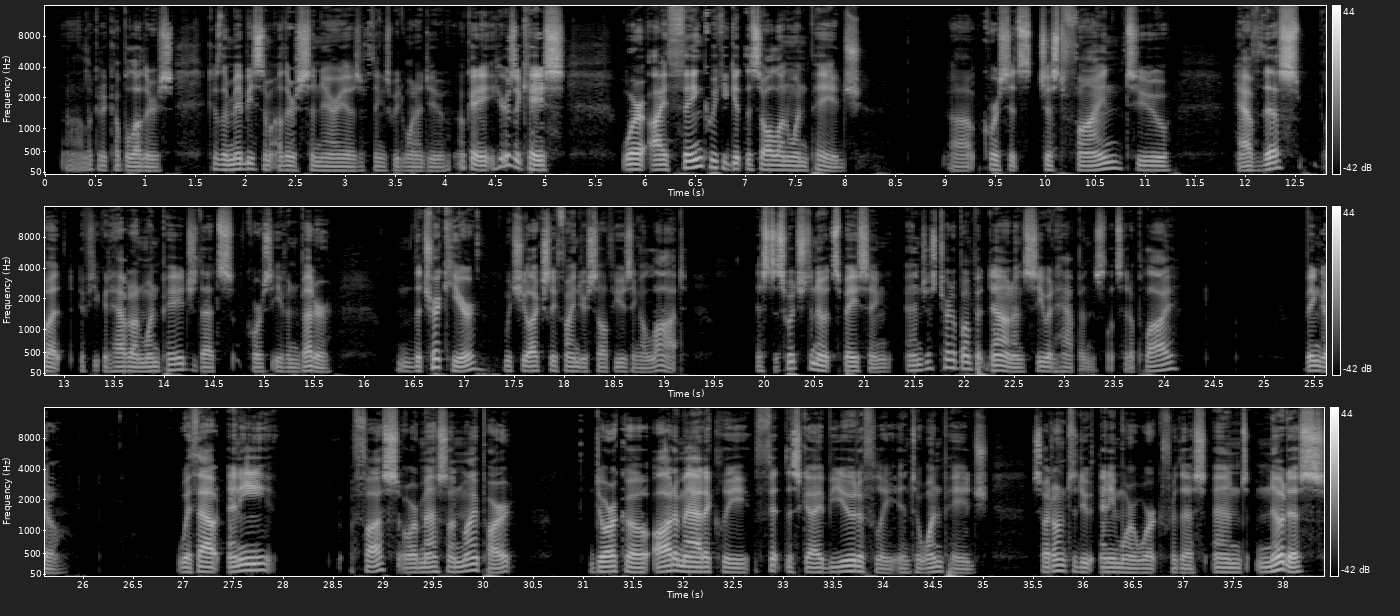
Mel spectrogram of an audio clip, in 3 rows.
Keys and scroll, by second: 1.8 alt+shift+], 3.2 alt+x, 10.6 alt+shift+[, 12.7 alt+shift+], 16.9 ctrl+shift+l.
